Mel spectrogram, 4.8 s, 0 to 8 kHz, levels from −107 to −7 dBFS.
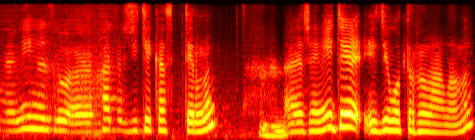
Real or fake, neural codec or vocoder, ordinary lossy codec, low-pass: fake; codec, 16 kHz, 1 kbps, X-Codec, HuBERT features, trained on general audio; none; 7.2 kHz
